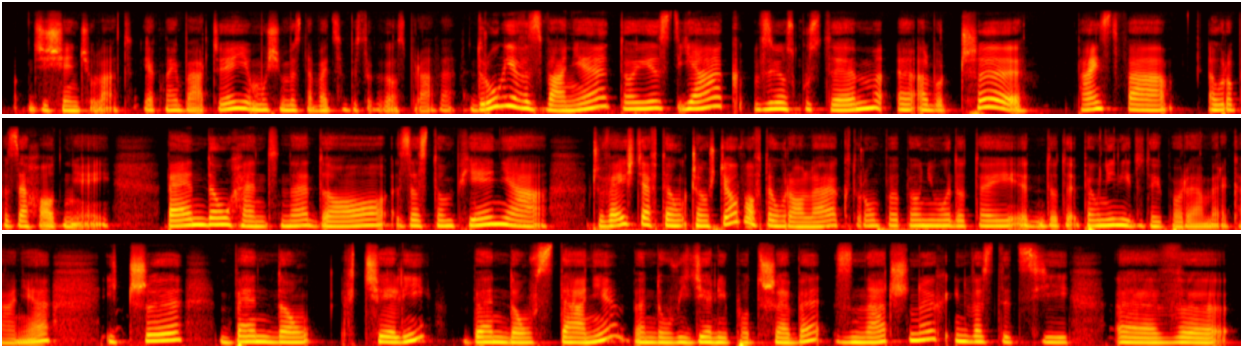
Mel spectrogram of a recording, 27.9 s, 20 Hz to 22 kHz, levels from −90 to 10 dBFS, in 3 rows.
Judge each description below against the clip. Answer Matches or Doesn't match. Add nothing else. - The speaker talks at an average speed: Matches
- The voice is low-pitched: Doesn't match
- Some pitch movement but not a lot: Matches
